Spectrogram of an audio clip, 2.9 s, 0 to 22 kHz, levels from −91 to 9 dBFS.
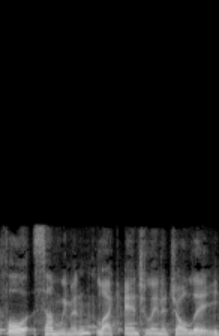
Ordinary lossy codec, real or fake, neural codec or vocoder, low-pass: MP3, 48 kbps; fake; codec, 16 kHz, 2 kbps, X-Codec, WavLM features, trained on Multilingual LibriSpeech; 7.2 kHz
